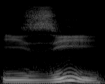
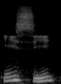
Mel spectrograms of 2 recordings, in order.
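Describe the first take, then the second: First: The middle consonant is a voiced z sound. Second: The middle consonant is a voiceless s sound. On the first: The speaker calls it right. "we say E Z" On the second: The speaker calls it wrong. "we don't say E C"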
